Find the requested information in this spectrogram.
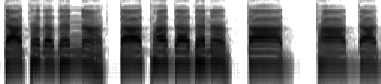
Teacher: दांत से स्पर्श होता है। दंत व्यंजन है ता थ ध न। · ठीक है, इसके अलावा फिर उसके बाद में ता था दाधना, ता था दाधना, ता था दा दांत से स्पर्श होता है, दंत व्यंजन है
